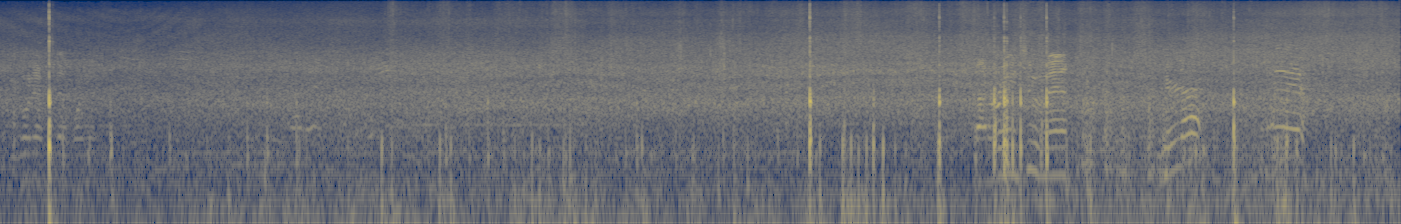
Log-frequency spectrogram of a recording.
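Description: Quiet outdoor background with a sharp click about half a second in and a few lighter clicks later. Indistinct voices of people talking come in during the second half.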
